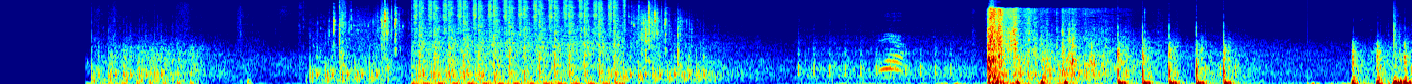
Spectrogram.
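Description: Machine-gun fire: a rapid burst about two seconds in, then louder, sharper bursts of rapid shots from about five seconds in.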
